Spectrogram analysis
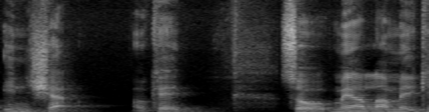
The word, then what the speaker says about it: insha: in means to create no one says inshi Allah they say insha Allah that's what it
